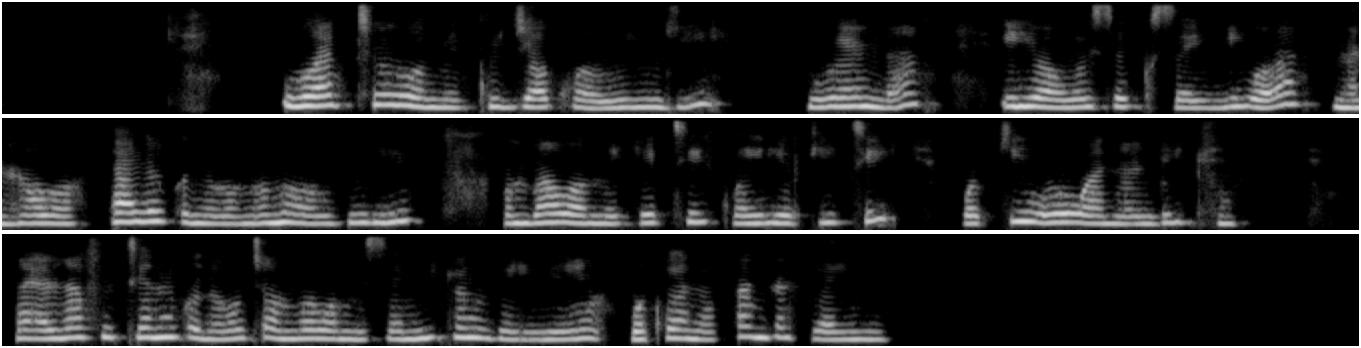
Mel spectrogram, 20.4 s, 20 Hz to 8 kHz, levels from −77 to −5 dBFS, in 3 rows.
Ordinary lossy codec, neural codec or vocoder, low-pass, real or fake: Opus, 24 kbps; codec, 16 kHz, 1 kbps, FreqCodec, smaller model; 7.2 kHz; fake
